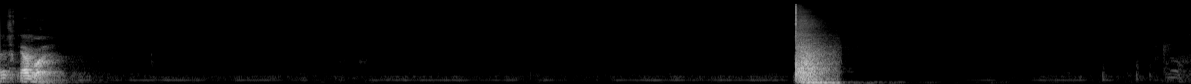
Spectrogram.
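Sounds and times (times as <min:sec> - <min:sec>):
speech: 0:00.0 - 0:00.7
.243 Winchester calibre rifle shot: 0:08.0 - 0:08.7.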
